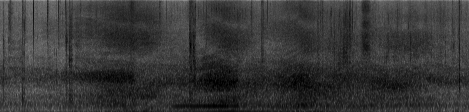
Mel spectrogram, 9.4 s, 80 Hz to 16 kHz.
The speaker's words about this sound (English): Crossing the busy A3052.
